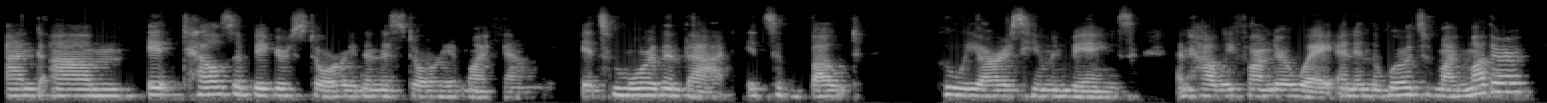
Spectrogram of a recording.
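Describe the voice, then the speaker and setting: A woman's voice: deep voice, normal speed, darkish tone. Older woman with a cold, hesitant. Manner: hesitant, many ums and restarts. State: has a cold, deeper voice. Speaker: playwright guest. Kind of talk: video call interview. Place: home study with bookshelves. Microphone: video call. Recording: dull lo-fi call audio, faint noise.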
